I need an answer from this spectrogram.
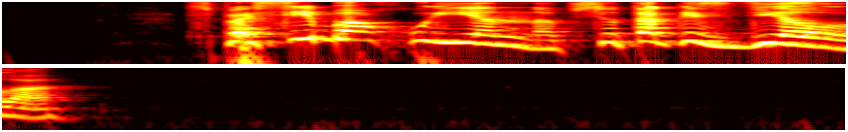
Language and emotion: Russian, angry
